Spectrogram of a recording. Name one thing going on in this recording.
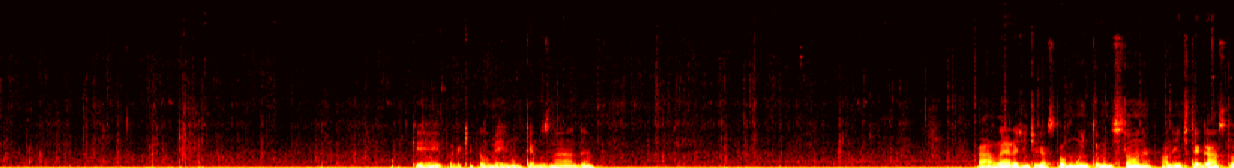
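Footsteps walk softly over grass and concrete.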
